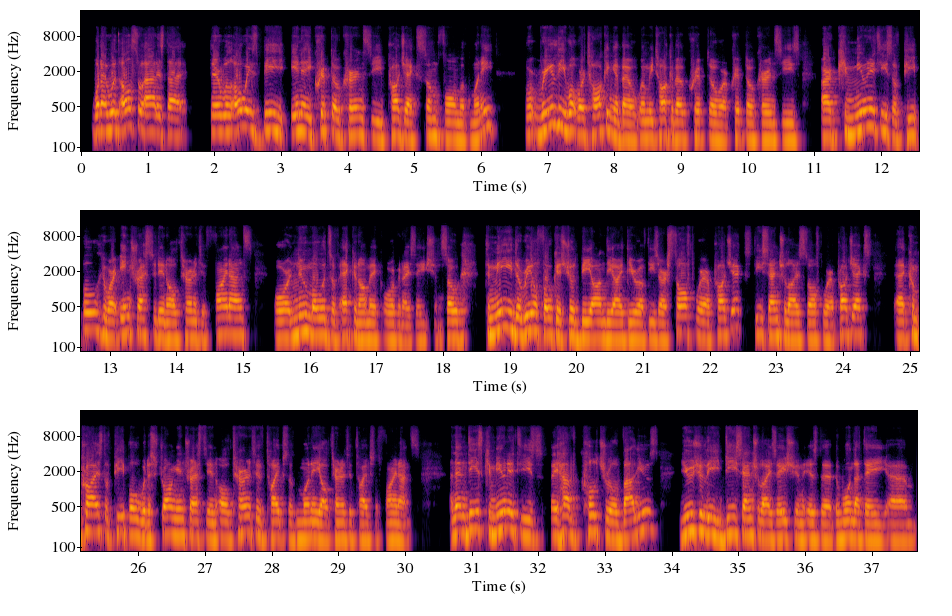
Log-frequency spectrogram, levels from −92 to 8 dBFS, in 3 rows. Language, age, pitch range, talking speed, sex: English, 30-49, 135-165 Hz, 160 wpm, male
